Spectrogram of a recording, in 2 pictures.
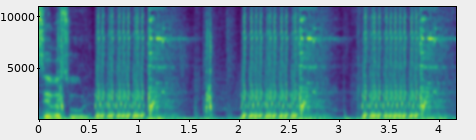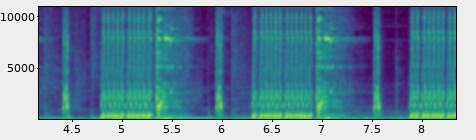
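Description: Bright electronic reward chimes ring out in repeated short bursts.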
